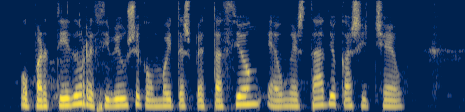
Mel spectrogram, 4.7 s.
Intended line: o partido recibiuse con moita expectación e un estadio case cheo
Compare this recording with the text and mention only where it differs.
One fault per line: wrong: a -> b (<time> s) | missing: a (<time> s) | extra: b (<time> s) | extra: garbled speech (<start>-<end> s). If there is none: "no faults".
no faults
